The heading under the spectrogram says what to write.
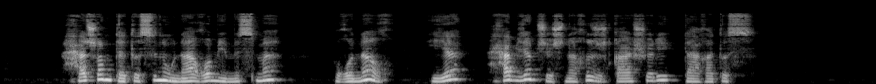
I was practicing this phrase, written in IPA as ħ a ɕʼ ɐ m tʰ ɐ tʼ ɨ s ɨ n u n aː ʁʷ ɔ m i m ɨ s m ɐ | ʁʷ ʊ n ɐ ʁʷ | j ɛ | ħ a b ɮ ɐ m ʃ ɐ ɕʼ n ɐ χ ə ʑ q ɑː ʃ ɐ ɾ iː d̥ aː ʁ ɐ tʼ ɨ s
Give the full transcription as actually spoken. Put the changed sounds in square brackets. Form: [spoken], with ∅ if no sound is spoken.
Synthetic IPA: ħ a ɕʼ ɐ m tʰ ɐ tʼ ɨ s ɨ n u n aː ʁʷ ɔ m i m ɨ s m ɐ | ʁʷ ʊ n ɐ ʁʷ | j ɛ | ħ a b ɮ ɐ m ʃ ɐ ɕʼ n ɐ χ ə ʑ q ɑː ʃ ɐ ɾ iː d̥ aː ʁ ɐ tʼ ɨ s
